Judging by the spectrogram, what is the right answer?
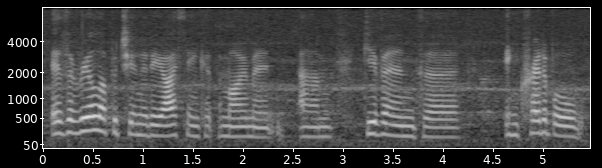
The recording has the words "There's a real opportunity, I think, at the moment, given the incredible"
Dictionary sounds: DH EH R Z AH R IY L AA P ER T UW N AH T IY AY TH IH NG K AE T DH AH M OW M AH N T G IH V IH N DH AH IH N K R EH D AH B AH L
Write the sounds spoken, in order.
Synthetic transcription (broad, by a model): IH Z AH R IY L AA P ER T UW N AH T IY AY TH IH NG K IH T DH AH M OW M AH N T G IH V IH N DH AH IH N K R EH D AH B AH L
